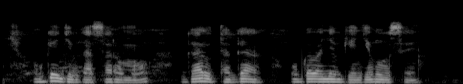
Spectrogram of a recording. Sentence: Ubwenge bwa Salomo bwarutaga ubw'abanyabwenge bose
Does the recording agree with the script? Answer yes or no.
yes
